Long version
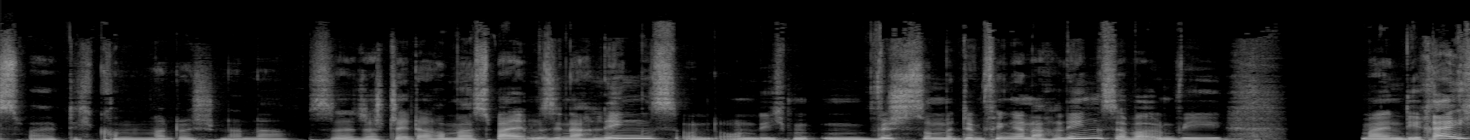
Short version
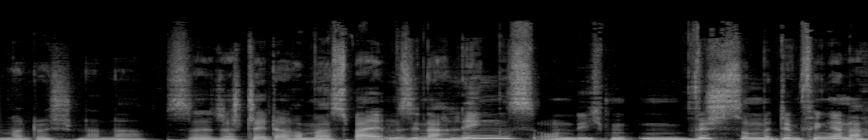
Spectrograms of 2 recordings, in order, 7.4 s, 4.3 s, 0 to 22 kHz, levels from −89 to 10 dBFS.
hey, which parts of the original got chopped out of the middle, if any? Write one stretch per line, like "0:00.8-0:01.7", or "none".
0:03.4-0:03.6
